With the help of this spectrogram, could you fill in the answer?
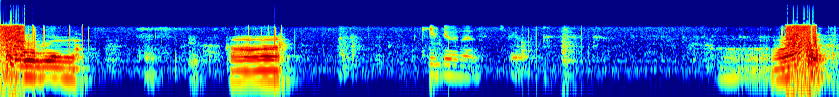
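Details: German Shepherd Shelby, guarding her toy indoors, grumbles in a series of short, harmonic, talking-like growls, four louder bursts spread across the stretch with quieter murmurs between.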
